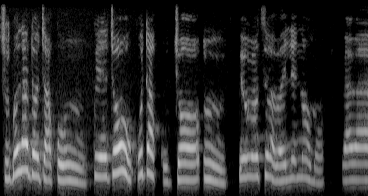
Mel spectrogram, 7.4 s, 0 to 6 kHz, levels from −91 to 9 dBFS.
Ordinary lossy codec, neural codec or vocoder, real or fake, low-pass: none; none; real; 5.4 kHz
